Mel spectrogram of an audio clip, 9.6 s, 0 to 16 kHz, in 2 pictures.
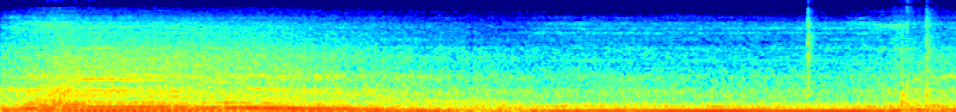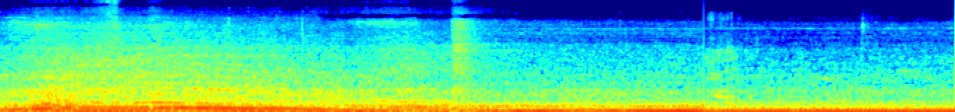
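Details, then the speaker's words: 2000 BMW 328Ci after reseating a loose air hose that caused a leak and stalling: a low engine note sagging and swelling every few seconds. It holds rpm but the idle is slightly rough; spark plugs to be checked next. Rough idle. "Looks like it's running now. Holding its RPMs. Maybe a little rough."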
